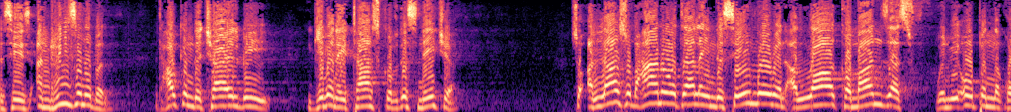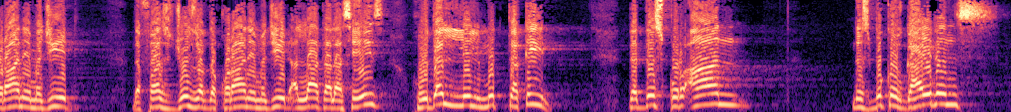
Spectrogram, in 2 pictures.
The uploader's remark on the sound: Jumuah lecture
